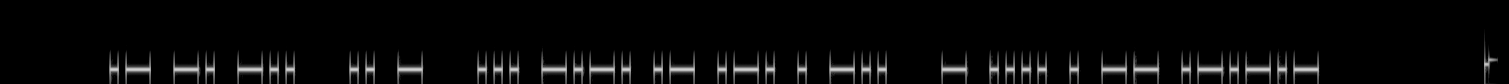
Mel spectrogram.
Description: Morse code, heard as a keyed tone, about 15 wpm, 700 Hz. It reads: AND IT SCARED THEM.
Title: Sentences from Top 700 Words 15wpm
